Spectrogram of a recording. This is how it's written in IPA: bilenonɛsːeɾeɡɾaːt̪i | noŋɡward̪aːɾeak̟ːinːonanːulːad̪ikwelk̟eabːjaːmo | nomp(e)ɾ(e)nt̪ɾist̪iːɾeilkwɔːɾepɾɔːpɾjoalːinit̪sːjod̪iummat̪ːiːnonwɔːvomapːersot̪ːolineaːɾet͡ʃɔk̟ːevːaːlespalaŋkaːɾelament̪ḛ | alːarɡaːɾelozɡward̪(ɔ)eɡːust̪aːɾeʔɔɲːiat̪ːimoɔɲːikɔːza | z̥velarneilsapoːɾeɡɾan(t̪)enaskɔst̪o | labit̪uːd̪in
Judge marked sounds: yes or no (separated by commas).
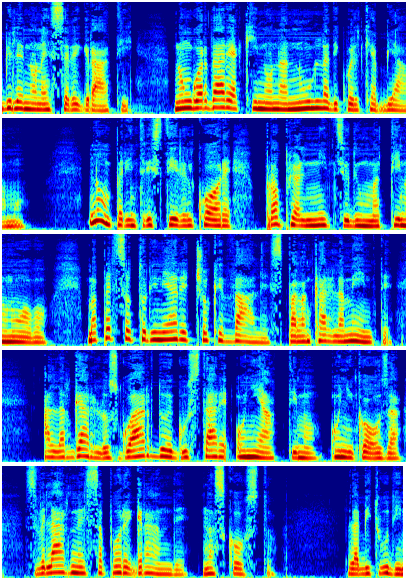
yes, no, no, no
